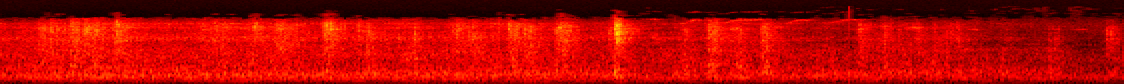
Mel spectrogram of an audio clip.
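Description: A train running along the track: a steady rumble with irregular clicking from the wheels on the rails, and one sharper click about three seconds in.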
